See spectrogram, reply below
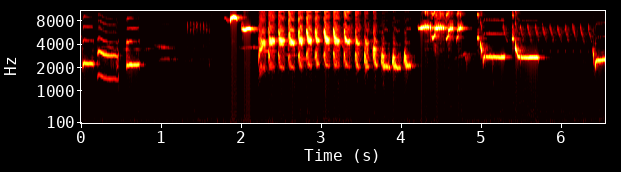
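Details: Lesser shortwing, known locally as tledekan gunung, in rolling song: a few clear high whistles, then a fast rattling series of about fifteen buzzy notes, followed by bright trilled and whistled phrases over a soft background hum.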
